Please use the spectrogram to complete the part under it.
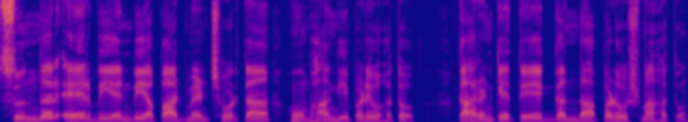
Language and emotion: Gujarati, sad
